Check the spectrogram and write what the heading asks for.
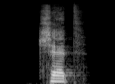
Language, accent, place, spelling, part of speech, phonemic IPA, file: German, Germany, Berlin, Chat, noun, /tʃɛt/, De-Chat.ogg
- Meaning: A chat, exchange of text or voice messages in real time, notably by Internet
